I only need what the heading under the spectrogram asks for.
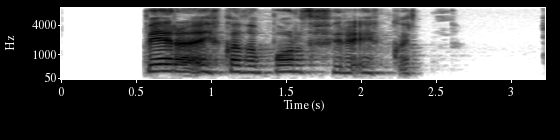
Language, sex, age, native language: Icelandic, female, 40-49, Icelandic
